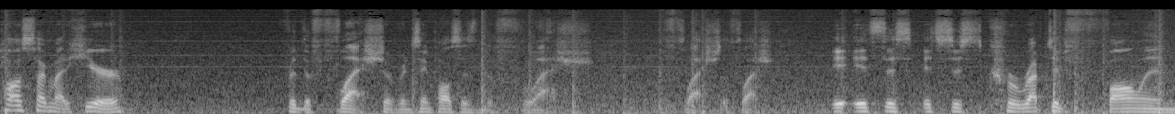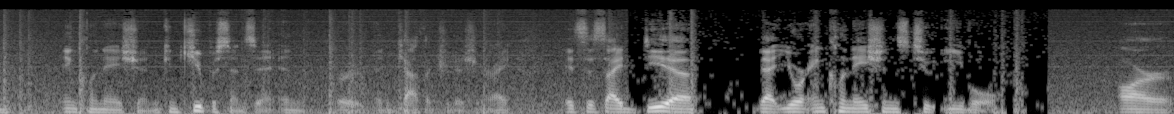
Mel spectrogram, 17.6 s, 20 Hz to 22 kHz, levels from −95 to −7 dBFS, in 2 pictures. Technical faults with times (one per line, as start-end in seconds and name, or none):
0.00-17.62 USB whine
13.52-16.67 overdone noise removal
